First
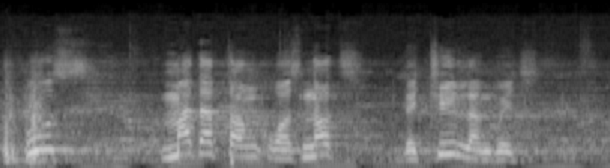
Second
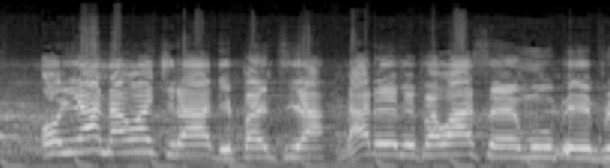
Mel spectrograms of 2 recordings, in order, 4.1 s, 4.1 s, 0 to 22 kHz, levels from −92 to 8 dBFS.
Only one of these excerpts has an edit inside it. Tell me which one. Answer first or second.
second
